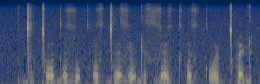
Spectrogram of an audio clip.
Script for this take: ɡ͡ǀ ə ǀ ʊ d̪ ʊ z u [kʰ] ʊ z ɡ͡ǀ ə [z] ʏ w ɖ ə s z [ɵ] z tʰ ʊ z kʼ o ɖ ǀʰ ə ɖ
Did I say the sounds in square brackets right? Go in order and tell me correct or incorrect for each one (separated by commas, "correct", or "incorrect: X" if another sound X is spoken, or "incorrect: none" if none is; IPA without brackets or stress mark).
correct, correct, correct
